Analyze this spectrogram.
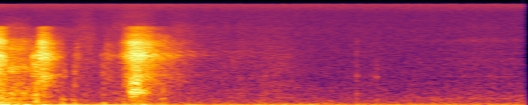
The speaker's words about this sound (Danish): Og så øh, lige tage et par dybe vejrtrækninger og prøve at glemme alle de halvfærdige projekter, der du har i rummet med dig.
